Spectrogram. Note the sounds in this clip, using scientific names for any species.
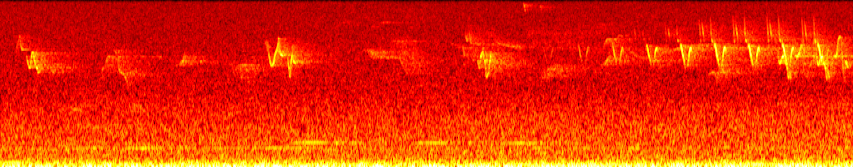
Vireo olivaceus, Zenaida macroura, Setophaga caerulescens, Seiurus aurocapilla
